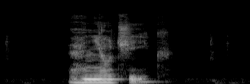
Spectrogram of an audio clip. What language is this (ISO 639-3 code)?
slk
